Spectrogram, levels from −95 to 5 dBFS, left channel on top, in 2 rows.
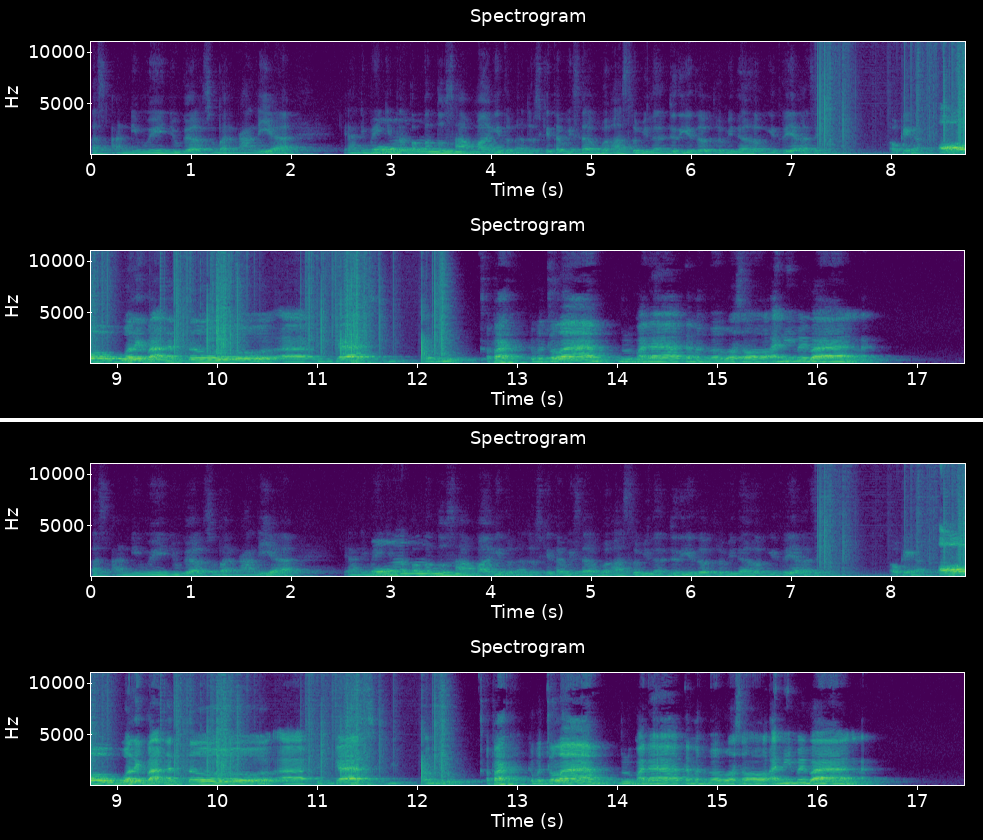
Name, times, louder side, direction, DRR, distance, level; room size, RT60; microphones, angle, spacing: voice 1, 0.0-2.2 2.5-7.4 8.0-8.3 10.4-10.7 11.0-11.1, equal, 45° left, 1 dB, 0.8 m, -35 dB
voice 2, 2.8-3.8 8.5-12.4 12.7-16.5, right 1 dB, 60° right, 3 dB, 0.6 m, -24 dB
sound 1, 7.2-12.3, left 2 dB, 10° left, 0.3 m, -37 dB
4.6 x 4.0 x 2.2 m, 0.86 s
head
